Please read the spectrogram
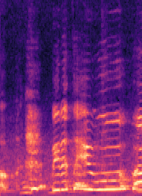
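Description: A woman whimpering and crying out in distress: drawn-out, wavering cries, the longest held for about a second in the second half.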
